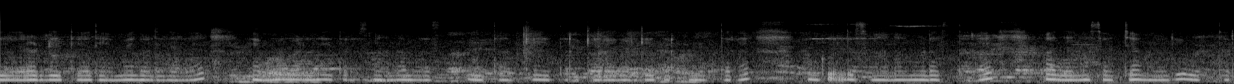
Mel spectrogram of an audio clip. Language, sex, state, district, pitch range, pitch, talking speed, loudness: Kannada, female, Karnataka, Dakshina Kannada, 200-220 Hz, 205 Hz, 115 wpm, -28 LUFS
